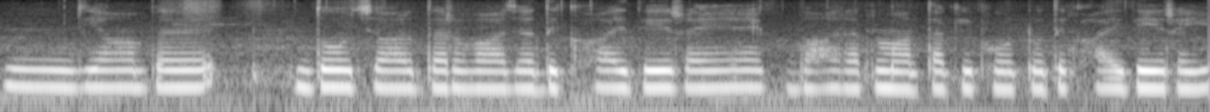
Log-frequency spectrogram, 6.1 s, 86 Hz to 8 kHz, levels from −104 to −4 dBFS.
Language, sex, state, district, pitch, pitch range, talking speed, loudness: Hindi, female, Madhya Pradesh, Katni, 230 Hz, 225-235 Hz, 190 wpm, -16 LUFS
